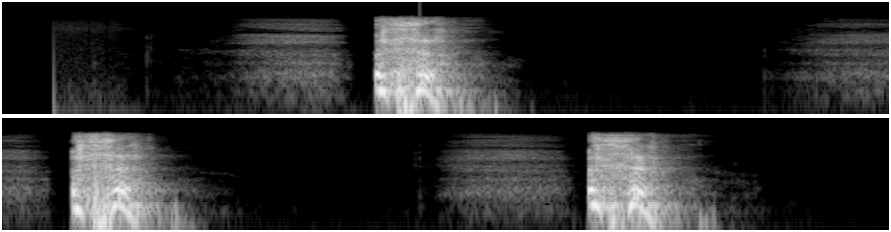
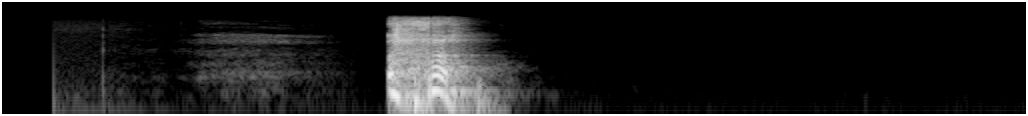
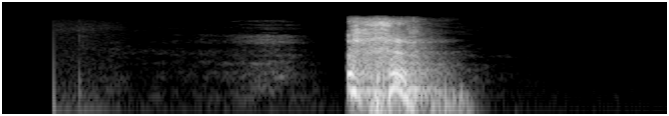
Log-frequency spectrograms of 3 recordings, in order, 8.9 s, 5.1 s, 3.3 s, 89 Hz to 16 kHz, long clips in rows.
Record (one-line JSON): {"three_cough_length": "8.9 s", "three_cough_amplitude": 32767, "three_cough_signal_mean_std_ratio": 0.28, "exhalation_length": "5.1 s", "exhalation_amplitude": 30928, "exhalation_signal_mean_std_ratio": 0.21, "cough_length": "3.3 s", "cough_amplitude": 28050, "cough_signal_mean_std_ratio": 0.27, "survey_phase": "beta (2021-08-13 to 2022-03-07)", "age": "65+", "gender": "Male", "wearing_mask": "No", "symptom_none": true, "smoker_status": "Ex-smoker", "respiratory_condition_asthma": false, "respiratory_condition_other": false, "recruitment_source": "REACT", "submission_delay": "1 day", "covid_test_result": "Negative", "covid_test_method": "RT-qPCR", "influenza_a_test_result": "Negative", "influenza_b_test_result": "Negative"}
